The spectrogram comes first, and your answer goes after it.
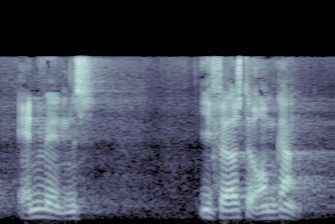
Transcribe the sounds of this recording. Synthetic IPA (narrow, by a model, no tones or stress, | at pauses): ʔænʋen̰əs | ifɶɐsd̥əɒ̽mɡ̥ɑ̈ŋ̰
